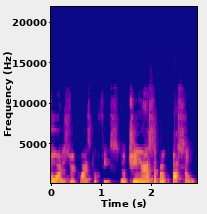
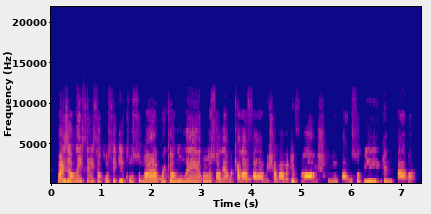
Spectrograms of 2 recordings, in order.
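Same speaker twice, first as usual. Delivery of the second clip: much higher, crying voice, hammed up; mock tearful defendant; 9 semitones higher than usual. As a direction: play the defendant sobbing to the judge. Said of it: "Ele em prantos falando isso".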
